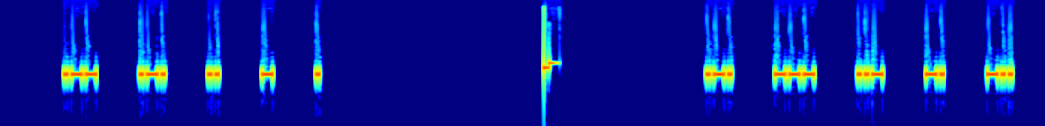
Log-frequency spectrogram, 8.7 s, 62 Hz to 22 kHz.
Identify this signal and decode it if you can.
Morse code, heard as a keyed tone, about 40 wpm, spaced as for 19 wpm, 690 Hz. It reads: WRITE ROUND
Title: 4x Character Spacing - Top 300 Words - 40wpm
